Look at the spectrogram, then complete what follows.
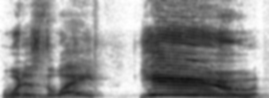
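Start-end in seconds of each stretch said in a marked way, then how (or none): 1.4-2.7 much louder and higher, a single punched word; triumphant yell of You; emphatic shout. Real, not acted. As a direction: point right at the listener. Answering own question emphatically.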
